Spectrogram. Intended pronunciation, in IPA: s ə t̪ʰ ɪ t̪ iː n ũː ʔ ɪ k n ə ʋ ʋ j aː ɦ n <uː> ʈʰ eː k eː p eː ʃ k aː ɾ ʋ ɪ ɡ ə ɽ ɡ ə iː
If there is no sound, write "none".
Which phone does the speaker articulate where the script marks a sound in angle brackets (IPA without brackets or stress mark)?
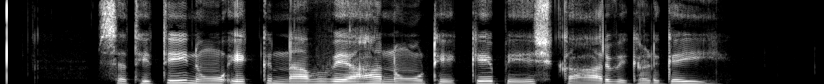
ũː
